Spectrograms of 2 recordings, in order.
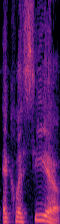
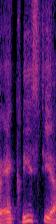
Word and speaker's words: ecclesia: The word church is the word ecclesia or ecclesia, however you may want to pronounce the Greek, but it means a gathering, an assembly.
